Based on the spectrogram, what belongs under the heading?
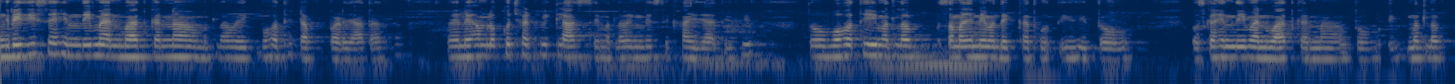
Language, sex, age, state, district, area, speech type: Hindi, female, 30-45, Madhya Pradesh, Jabalpur, urban, spontaneous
